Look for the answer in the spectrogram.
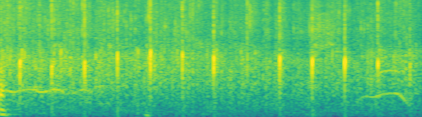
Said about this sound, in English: Absolutely fantastic. Keep that clap going till she gets here.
